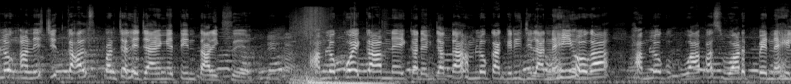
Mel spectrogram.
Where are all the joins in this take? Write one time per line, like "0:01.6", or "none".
0:02.9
